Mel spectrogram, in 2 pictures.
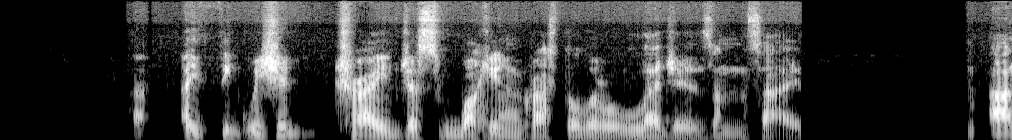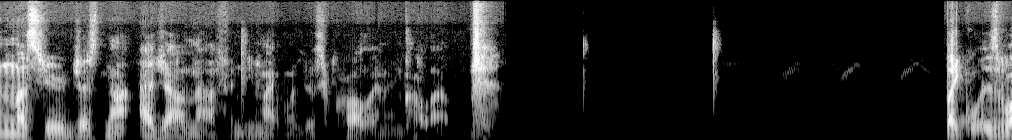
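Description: A man speaks with animation through a headset microphone in an online call.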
